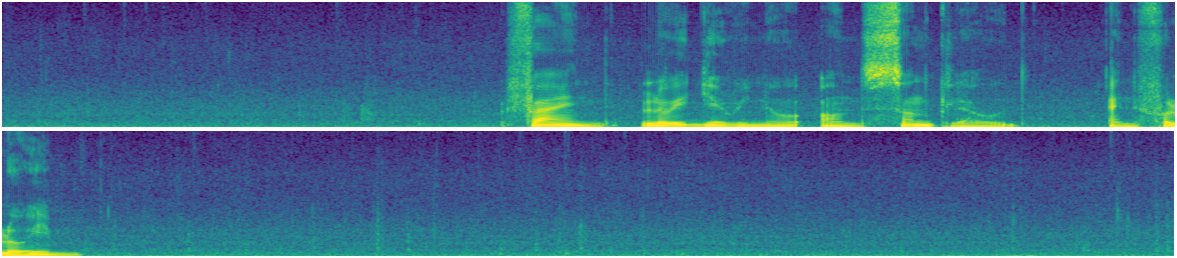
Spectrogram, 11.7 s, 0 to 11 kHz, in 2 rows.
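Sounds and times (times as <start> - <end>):
acid rain falling as sustained water drops: 0.0 - 2.6, 6.1 - 11.7
speech: 2.5 - 6.4.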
